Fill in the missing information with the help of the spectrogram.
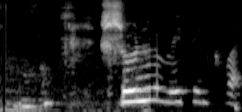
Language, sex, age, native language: Icelandic, male, 9, Icelandic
